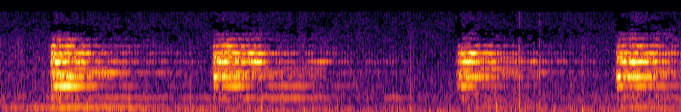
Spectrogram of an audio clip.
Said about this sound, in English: When the bell rang for night prayers, we went into the chapel.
